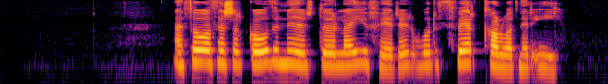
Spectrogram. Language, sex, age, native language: Icelandic, female, 40-49, Icelandic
